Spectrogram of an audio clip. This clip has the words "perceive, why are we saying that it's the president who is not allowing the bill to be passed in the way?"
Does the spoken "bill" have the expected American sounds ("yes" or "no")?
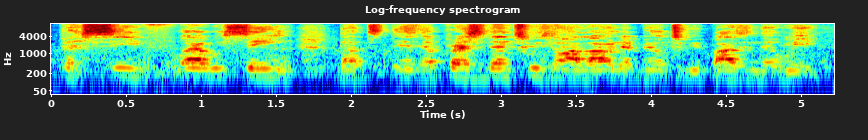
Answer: yes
